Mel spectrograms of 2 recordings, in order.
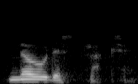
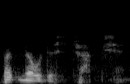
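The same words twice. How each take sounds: First: "No" leaned on, slow, with a falling close; slow it down and hit "No"; "No destruction" stressed on "No", slow and falling; emphatic repeat. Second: Said in the usual way. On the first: Shown as a demonstration.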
